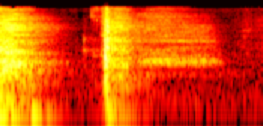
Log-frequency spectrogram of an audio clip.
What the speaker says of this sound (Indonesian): Maaf ya teman-teman, saya lagi batuk nih.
